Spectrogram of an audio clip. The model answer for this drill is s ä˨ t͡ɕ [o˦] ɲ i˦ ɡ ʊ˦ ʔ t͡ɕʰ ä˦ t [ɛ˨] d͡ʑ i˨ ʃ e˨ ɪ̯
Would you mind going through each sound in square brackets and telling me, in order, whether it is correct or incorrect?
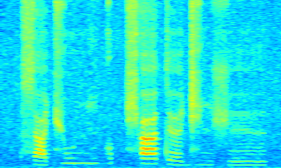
incorrect, correct

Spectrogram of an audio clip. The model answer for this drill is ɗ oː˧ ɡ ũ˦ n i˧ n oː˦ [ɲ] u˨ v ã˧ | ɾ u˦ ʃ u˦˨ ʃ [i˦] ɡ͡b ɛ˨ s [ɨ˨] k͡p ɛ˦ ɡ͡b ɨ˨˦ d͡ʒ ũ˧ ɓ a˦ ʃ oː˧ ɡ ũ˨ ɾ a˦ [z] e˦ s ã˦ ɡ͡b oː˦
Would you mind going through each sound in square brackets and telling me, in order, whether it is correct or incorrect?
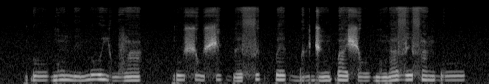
incorrect, correct, incorrect, correct

